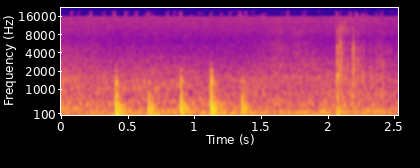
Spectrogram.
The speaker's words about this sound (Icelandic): og við ætlum að banka upp á.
